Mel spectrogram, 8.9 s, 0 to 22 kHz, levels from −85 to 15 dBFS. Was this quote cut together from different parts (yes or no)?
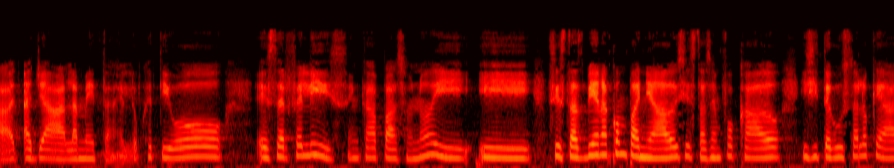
no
